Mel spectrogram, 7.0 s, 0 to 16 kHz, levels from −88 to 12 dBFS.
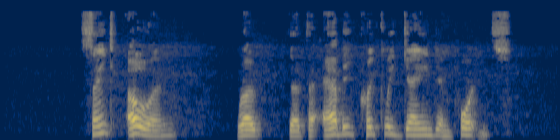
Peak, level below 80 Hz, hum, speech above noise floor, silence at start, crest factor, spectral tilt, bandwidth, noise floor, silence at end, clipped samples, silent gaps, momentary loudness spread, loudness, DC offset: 0 dBFS; -72 dBFS; none; 56 dB; 1.05 s; 22 dB; -4.5 dB/octave; 11.5 kHz; -76 dBFS; 0.65 s; under 0.1%; none; 14 LU; -21 LUFS; under 0.1%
